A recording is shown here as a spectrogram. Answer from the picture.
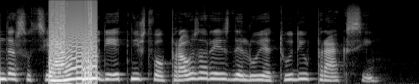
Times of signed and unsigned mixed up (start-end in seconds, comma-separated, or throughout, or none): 0.49-0.97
